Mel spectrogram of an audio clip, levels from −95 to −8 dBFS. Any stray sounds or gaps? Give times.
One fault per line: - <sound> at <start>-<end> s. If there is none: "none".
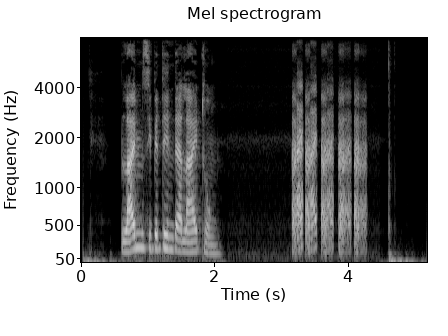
- laugh at 3.2-4.3 s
